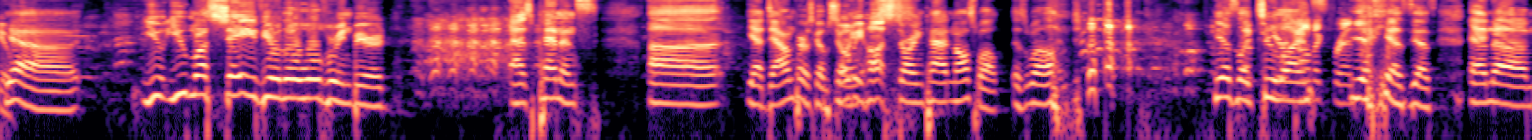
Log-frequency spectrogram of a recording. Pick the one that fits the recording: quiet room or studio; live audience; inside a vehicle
live audience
